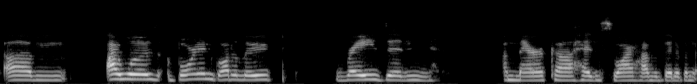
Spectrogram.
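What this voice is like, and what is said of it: Strong American accent. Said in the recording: “your American accent is very strong”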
